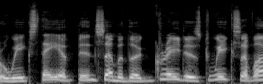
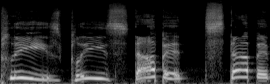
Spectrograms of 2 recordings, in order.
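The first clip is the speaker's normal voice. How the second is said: mock crying, high-pitched, tearful, hard pleading; 7 semitones higher than usual. Recalling to the listener how they pleaded with a cat, imitating crying and begging. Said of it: "crying, saying, begging, begging him".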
